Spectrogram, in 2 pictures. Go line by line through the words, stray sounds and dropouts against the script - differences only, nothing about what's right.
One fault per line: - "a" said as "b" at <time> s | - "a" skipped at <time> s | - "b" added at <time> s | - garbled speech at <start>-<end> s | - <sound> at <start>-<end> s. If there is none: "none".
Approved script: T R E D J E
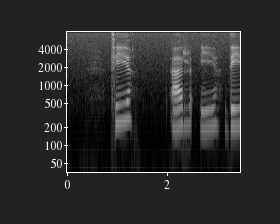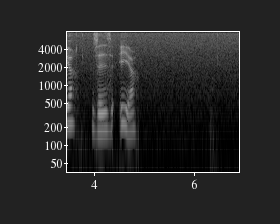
none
